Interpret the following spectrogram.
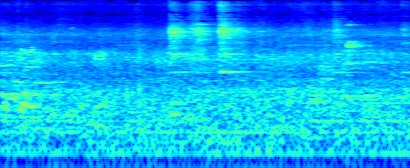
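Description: Busy covered-market ambience: a steady wash of many indistinct voices and bustle. There are a few brief sharp clicks about two seconds in.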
